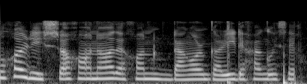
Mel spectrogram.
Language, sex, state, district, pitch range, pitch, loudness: Assamese, female, Assam, Sonitpur, 235-260 Hz, 250 Hz, -17 LUFS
